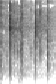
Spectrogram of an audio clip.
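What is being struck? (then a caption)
Metal aerosol spray can with mixing ball inside. An aerosol can of ultra matte white spray sealer is shaken so the mixing ball inside can mix the paint, which would otherwise spray out runny. Four quick, bright metallic clicks of the ball rattling against the can are heard, with little low-end and almost no ring.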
